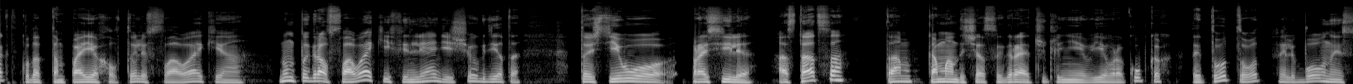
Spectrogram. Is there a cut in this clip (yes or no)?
no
